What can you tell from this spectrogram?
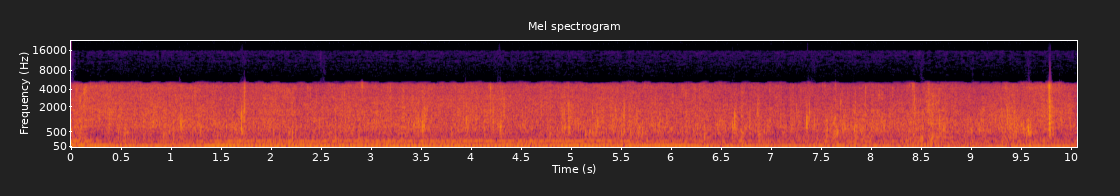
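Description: Hummer H2's V8 engine running steadily while driving on a dirt and gravel road, heard from inside the cabin. Tyre and road noise runs under it, with scattered short knocks and rattles from bumps.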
